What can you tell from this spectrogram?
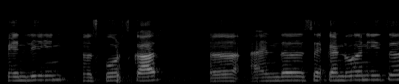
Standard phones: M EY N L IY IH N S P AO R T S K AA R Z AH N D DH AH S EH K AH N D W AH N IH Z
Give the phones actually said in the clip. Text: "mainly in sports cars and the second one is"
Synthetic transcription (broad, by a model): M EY N L IY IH N S P AO R T S K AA R AH N D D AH S EH K AH N D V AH N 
